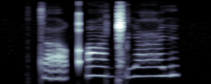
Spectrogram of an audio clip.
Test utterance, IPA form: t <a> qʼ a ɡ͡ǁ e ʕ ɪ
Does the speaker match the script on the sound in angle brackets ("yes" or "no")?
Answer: no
